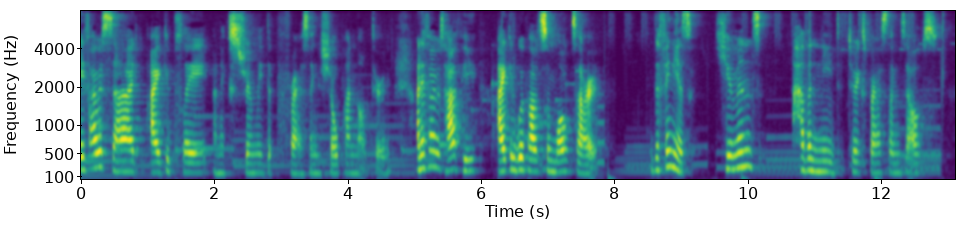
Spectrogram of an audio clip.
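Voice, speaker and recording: The voice moves at a fairly slow pace with ordinary pitch variation while music plays in the background. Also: woman, medium pitch for a woman. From Scotland. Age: 20s. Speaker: language student. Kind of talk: casual talk to camera.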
